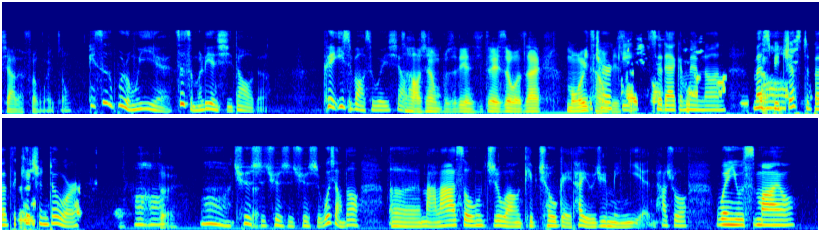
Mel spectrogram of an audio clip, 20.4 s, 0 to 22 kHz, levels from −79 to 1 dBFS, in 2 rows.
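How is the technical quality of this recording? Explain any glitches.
The recording has two related call-processing faults in the middle of this speech clip, between 7.7 and 11.8 s.

Echo leak at 7.72–8.26 s, 8.55–8.76 s, 9.79–9.93 s and 11.63–11.83 s: a delayed copy of the speech, trailing by 391 ms and about 10 to 25 dB below the direct voice. The likely cause is a loudspeaker echo canceller letting residual pickup return down the line.

Speech suppressed in double talk at 7.76–9.5 s, 9.8–10.83 s and 11.06–11.72 s: the talker's level dips sharply, by roughly 30 dB or more, in broken stretches. The echo canceller likely could not separate the talker from the echo while both were active, so it attenuated everything.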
